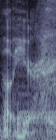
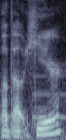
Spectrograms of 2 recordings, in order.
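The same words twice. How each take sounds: First: The voice is pitched noticeably lower. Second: The voice is pitched noticeably higher. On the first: It is the speaker's comfortable everyday voice. "But my regular voice is about here" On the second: It sounds friendlier and more energetic. "I do speak in a higher voice. I could go about here"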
